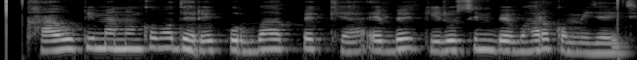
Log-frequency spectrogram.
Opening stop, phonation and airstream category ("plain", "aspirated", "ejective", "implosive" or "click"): aspirated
